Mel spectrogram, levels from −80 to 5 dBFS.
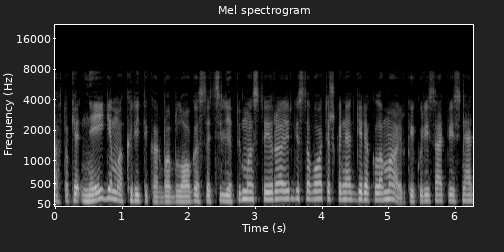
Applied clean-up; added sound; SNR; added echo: none; none; none; none.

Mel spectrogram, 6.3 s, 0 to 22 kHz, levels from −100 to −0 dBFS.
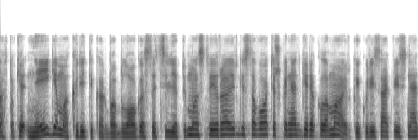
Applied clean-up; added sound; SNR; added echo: neural separator model SepFormer DNS4.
